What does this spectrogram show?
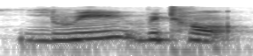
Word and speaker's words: Louis Vuitton: it's a famous brand it's actually pronounced louis vuitton we we talk and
